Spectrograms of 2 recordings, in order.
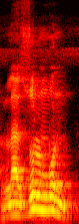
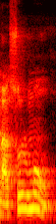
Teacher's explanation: Kenapa saya baca kedengaran n bukan ng tapi n? Karena dia adalah ishar. Ishar itu harus jelas. La sulmun azim, bukan la sulmung tapi la sulmun azim.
